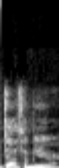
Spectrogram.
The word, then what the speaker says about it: Dathomir: I really want them to go to Dathomir. Did I say it right? Dathomir?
